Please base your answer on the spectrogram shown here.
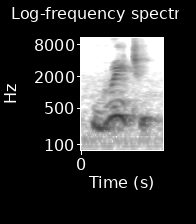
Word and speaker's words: greeting: సో in this word గ్రీటింగ్ the first syllable greeting. So when you observe the first syllable, I have expressed it with a breath force ఎక్కువ ఉపయోగించాను, emphasis ఉపయోగించాను, greeting.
